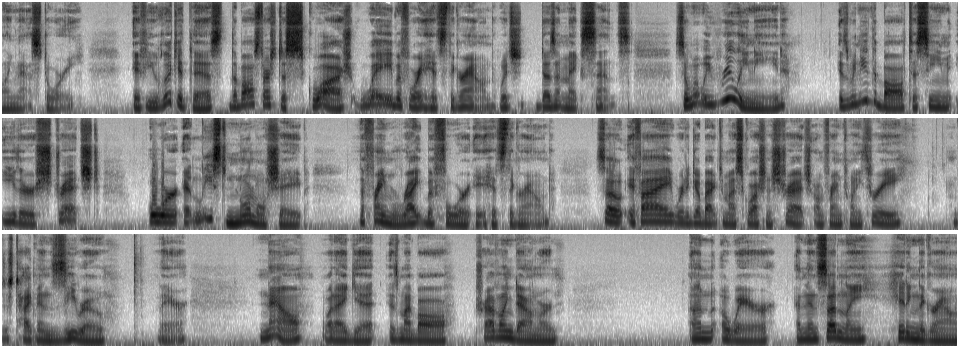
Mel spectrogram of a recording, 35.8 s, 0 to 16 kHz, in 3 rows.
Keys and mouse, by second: 2.4 click, 19.4 click, 23.2 click, 24.6 KP_0, 25.5 Return, 25.5 KP_Enter, 28.0 click.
